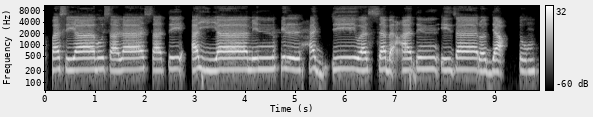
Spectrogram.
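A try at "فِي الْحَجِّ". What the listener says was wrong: Perhatikan lagi harokatnya ya, pendek itu haji, jinya pendek gitu. Fil haji wasab'atin idza raja'tum.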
